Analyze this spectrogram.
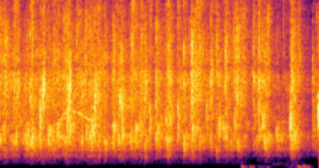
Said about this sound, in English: Could you give them a round of applause for that, please?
